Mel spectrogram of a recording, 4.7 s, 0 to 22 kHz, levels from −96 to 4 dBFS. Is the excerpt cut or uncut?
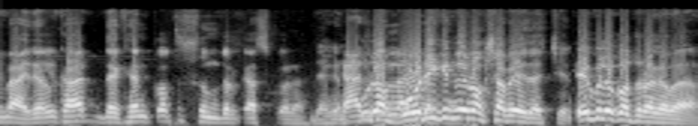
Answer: uncut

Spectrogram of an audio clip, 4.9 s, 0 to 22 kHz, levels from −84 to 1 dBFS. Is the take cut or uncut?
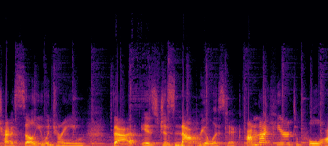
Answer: uncut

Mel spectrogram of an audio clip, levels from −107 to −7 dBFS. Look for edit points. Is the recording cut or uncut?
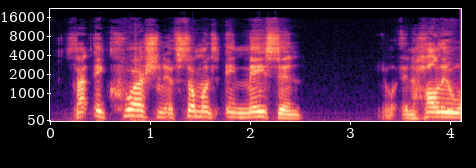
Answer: cut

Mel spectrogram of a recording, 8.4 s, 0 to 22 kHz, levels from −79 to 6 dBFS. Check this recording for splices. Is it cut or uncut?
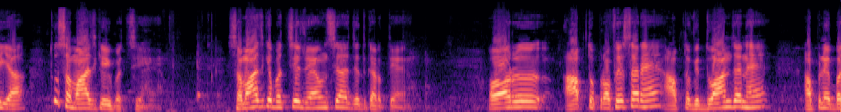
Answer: uncut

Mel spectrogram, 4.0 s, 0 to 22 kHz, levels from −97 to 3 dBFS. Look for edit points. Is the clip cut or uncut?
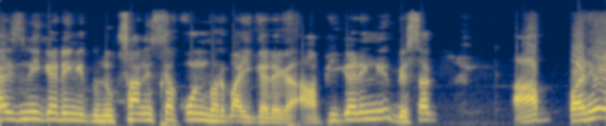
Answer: uncut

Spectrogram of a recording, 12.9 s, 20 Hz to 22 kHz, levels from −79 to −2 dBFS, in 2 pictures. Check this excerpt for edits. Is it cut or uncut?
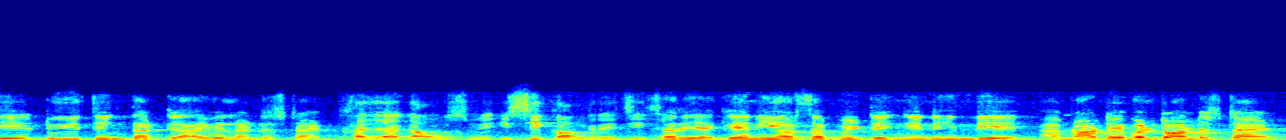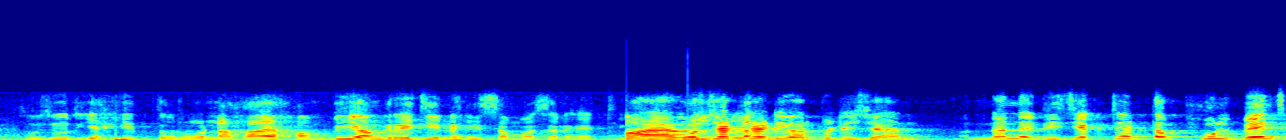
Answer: cut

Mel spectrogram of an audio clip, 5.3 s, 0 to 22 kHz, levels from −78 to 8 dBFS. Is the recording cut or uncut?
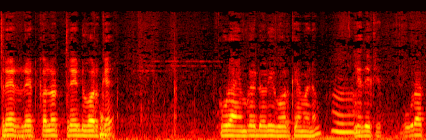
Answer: cut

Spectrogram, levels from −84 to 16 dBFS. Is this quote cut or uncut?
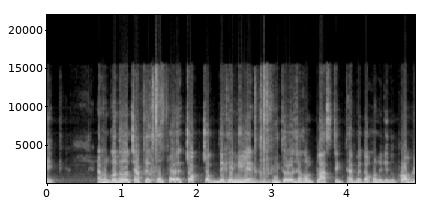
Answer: uncut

